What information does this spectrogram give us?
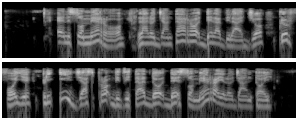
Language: Esperanto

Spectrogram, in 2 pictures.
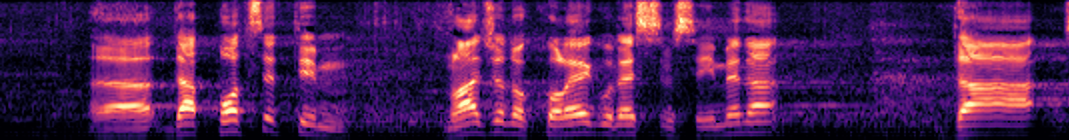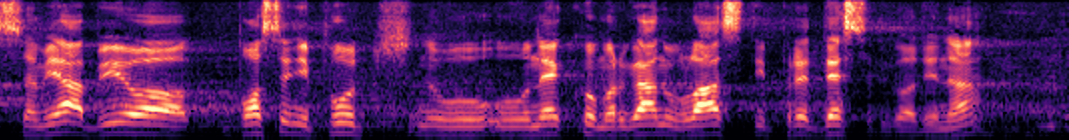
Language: Serbian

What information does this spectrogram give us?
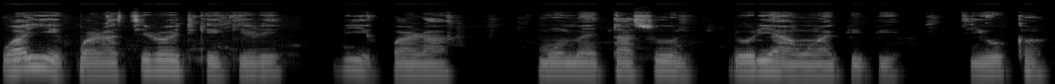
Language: Yoruba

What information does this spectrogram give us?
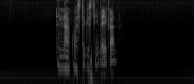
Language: Amharic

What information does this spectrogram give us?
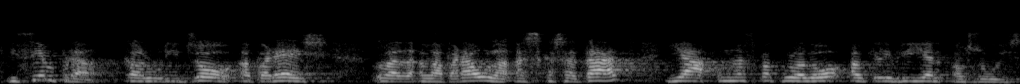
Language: Catalan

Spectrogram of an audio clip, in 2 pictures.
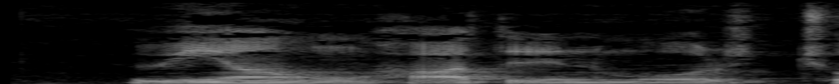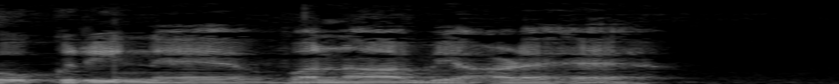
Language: Marwari (Pakistan)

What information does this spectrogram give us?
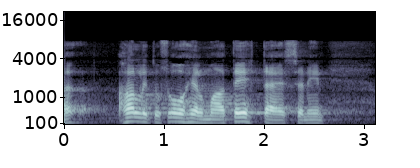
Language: Finnish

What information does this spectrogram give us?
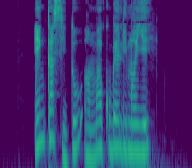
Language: Ebrié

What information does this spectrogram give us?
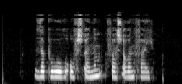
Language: Adyghe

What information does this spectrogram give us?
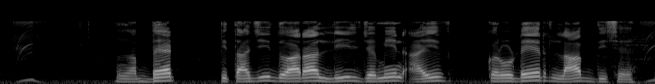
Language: Magahi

